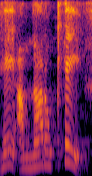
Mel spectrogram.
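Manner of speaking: ordinary talk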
